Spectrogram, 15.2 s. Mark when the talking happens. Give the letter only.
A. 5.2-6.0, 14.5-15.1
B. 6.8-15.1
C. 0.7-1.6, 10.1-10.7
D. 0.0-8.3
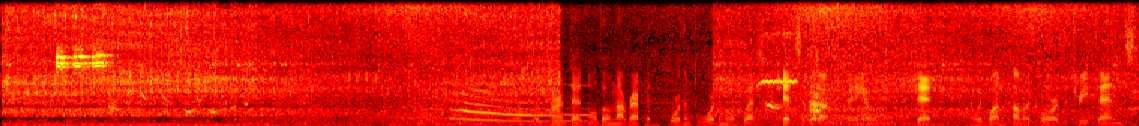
B.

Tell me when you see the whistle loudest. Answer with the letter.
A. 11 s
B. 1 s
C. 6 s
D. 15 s
B.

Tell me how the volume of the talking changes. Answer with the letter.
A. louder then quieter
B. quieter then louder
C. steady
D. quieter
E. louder
C.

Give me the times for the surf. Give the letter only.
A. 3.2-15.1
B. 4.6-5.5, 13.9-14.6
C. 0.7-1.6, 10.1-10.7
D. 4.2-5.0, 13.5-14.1
A.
